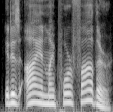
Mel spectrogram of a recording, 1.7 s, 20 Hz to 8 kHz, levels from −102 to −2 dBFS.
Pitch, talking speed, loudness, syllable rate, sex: 170 Hz, 245 wpm, -16 LUFS, 5.3 syllables/s, male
